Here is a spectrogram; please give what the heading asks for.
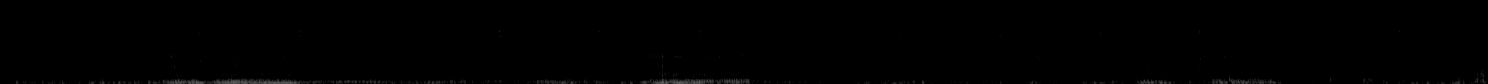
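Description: Low, throaty snores from a sleeping Rottweiler rise and fade in slow, regular breaths about five seconds apart. Faint ticking clicks run steadily underneath.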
